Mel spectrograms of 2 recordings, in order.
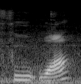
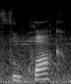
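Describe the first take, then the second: First: The name is said with a Vietnamese-style pronunciation. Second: The name is said with an English-style pronunciation. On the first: This is how locals say it. The speaker calls it right. "the correct pronunciation is something along the lines of Phu Hoa" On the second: This is how English speakers read the spelling. The speaker calls it wrong. "a lot of English speakers pronounce the island Phu Quoc"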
